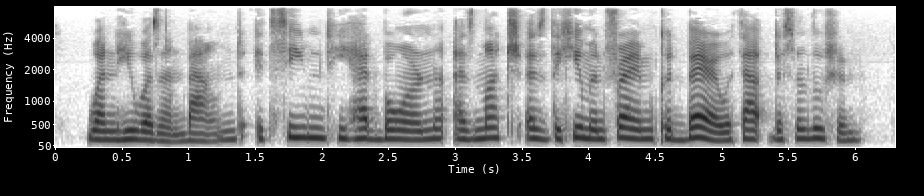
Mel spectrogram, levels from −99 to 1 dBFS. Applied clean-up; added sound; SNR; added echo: none; none; none; none.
